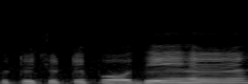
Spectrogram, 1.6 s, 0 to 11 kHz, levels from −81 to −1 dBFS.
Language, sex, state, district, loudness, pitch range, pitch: Hindi, female, Uttar Pradesh, Varanasi, -44 LUFS, 215-235 Hz, 220 Hz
